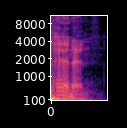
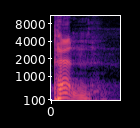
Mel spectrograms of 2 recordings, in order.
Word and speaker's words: Penton: Now, if you're from Penton, P-E-N-T-O-N, it's called Penton. But I, you know, and I am from there. My family's from there, but I grew up in Opelika. And I always just kind of pronounce it Penton, but it's Penton.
